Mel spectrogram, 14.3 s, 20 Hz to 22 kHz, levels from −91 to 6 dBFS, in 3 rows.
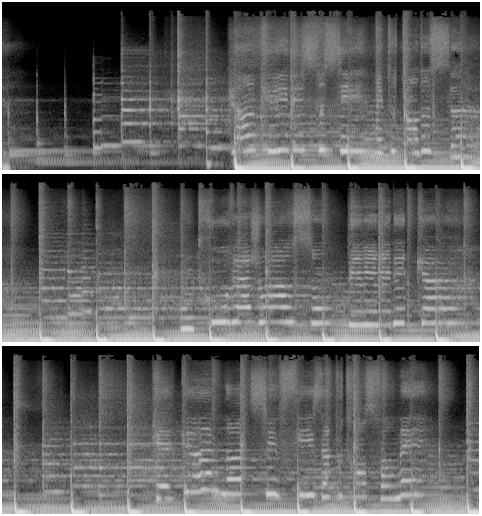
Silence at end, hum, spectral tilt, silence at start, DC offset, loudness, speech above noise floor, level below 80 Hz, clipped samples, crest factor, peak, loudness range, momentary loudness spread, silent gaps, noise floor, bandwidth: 0 s; none; -5 dB/octave; 0 s; under 0.1%; -18 LUFS; 23 dB; -18 dBFS; under 0.1%; 12 dB; -4 dBFS; 1 LU; 9 LU; none; -38 dBFS; 18 kHz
